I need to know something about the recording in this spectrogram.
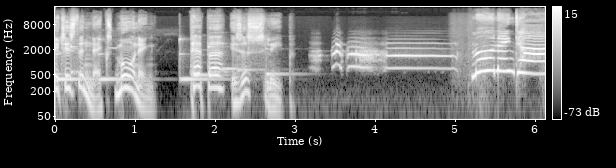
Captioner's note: cock-a-doodle-doo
